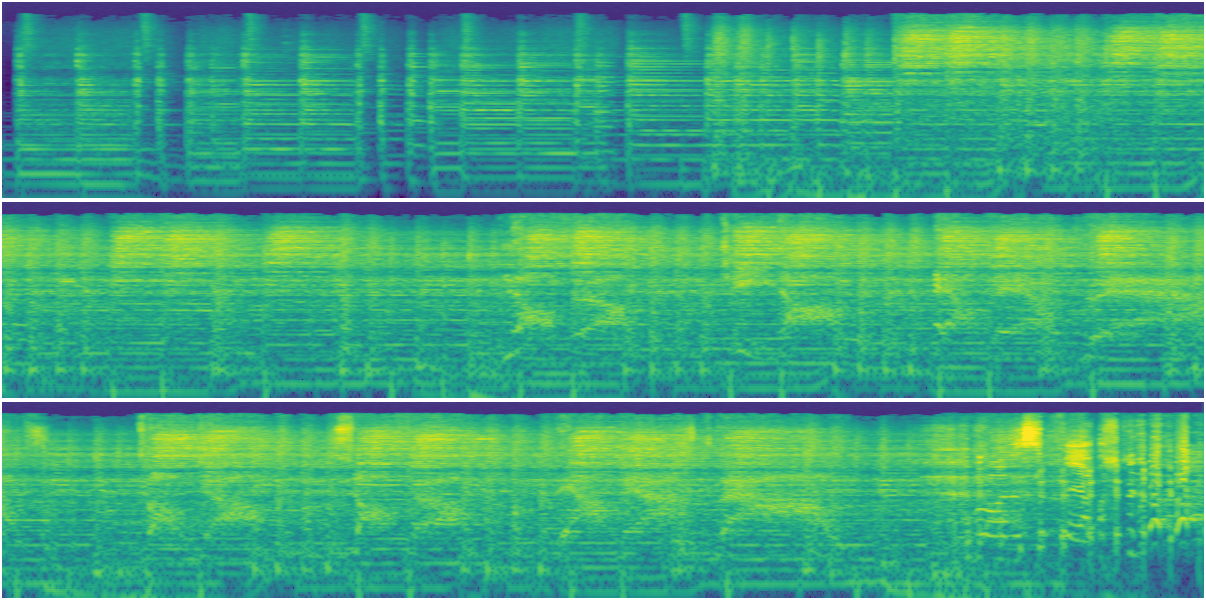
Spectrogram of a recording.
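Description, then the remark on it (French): A melancholic grunge rock song with saturated, distorted guitars and heavy drums kicks in after a sparse opening, a raw, shouted, youthful male vocal riding over the loud, dense band throughout. “Le grunge, avec des instants beaucoup plus rock, avec de la guitare saturée, tout ça, de la grosse batterie.”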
